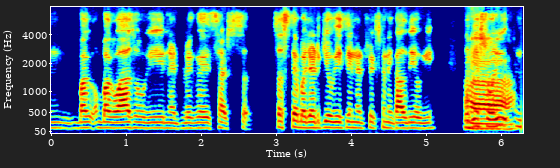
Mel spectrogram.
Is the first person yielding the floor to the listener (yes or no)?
no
